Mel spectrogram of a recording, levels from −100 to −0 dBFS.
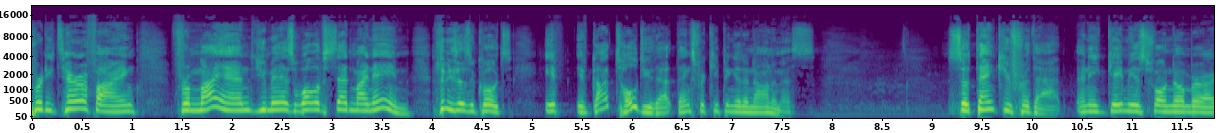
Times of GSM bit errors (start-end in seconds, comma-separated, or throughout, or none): none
